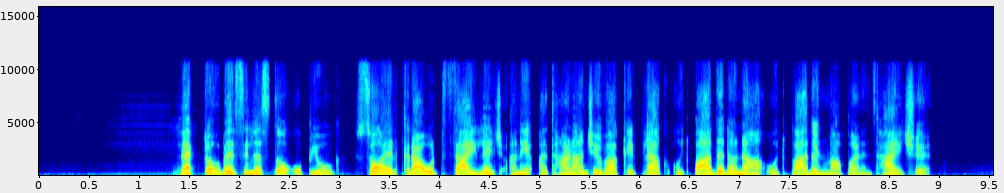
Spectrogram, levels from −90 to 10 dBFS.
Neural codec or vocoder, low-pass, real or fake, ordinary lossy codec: codec, 16 kHz in and 24 kHz out, 0.8 kbps, FocalCodec, streaming, 65536 codes; 10.8 kHz; fake; none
